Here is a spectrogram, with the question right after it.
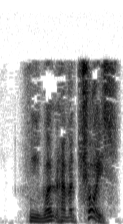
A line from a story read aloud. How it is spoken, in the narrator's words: said Ron fiercely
